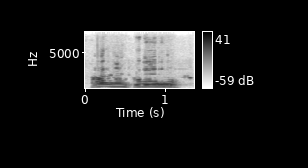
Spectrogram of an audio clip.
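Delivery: high, loud, slow drawn-out call; slow nephew call. Acted. Captured nephew calling slowly to his uncle, high and loud. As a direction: stretch out Uncle like a stranded kid.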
